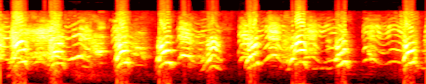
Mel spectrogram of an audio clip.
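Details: Jagdterrier puppy, a female two and a half months old, giving rapid high-pitched yips and wavering whines, roughly two per second, bursts separated by brief silences.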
